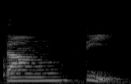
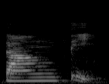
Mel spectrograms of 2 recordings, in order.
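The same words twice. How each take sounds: First: The first syllable is pitched high. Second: The first syllable is pitched high.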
